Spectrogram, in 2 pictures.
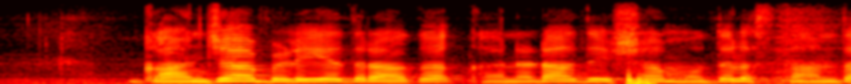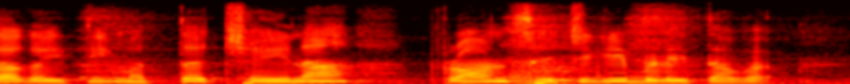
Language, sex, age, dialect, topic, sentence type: Kannada, female, 31-35, Dharwad Kannada, agriculture, statement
